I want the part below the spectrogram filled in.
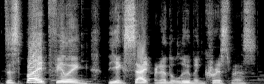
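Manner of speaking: normal talking voice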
